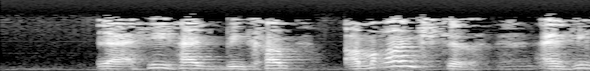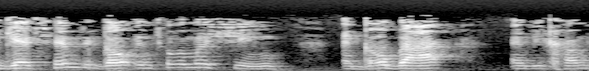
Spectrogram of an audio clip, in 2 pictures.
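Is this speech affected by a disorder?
Yes: damaged voice box; voice box damaged by medic during hospital transport after fire rescue, at least 25 years ago; voice sounds noticeably different, self-conscious about voice, limits meeting people.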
